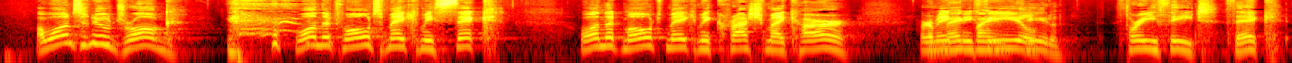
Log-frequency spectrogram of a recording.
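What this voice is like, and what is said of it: Put-on Irish accent, slight lisp. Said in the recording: “Irish new drug ... I try to do the Brendan Gleeson thing where he does the little bit of a lisp ... It's just a little bit of a lisp”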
